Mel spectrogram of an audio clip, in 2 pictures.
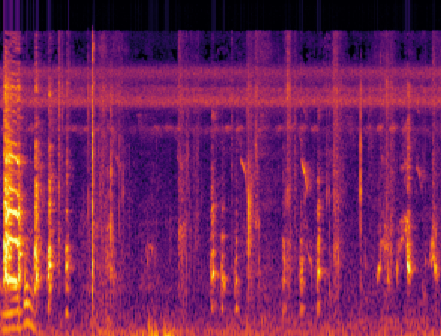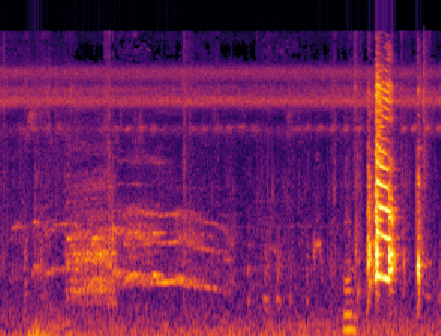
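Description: Chickens clucking with many short sharp calls and squawking loudly at the start and again near the end, with a rooster crowing once in the middle: a drawn-out call that falls at its end.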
